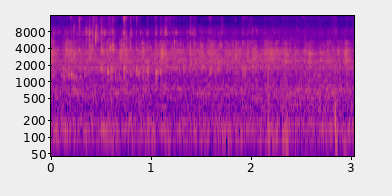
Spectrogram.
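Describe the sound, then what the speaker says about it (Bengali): Water pouring steadily into mango pana for homemade ice cream, a continuous close splashing fill with faint dripping. "জলটা দিয়ে দেব"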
